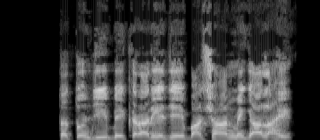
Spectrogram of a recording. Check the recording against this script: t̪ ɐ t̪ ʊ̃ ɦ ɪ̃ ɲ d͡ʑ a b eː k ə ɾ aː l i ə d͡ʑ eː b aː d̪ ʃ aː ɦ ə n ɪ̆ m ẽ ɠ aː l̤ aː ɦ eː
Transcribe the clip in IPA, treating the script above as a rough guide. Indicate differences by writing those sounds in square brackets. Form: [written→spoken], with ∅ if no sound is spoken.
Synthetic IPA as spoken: t̪ ɐ t̪ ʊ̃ ɦ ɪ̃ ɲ d͡ʑ [a→i] b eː k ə ɾ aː [l→ɾ] i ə d͡ʑ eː b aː d̪ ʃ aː ɦ ə n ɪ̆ m ẽ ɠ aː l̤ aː ɦ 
